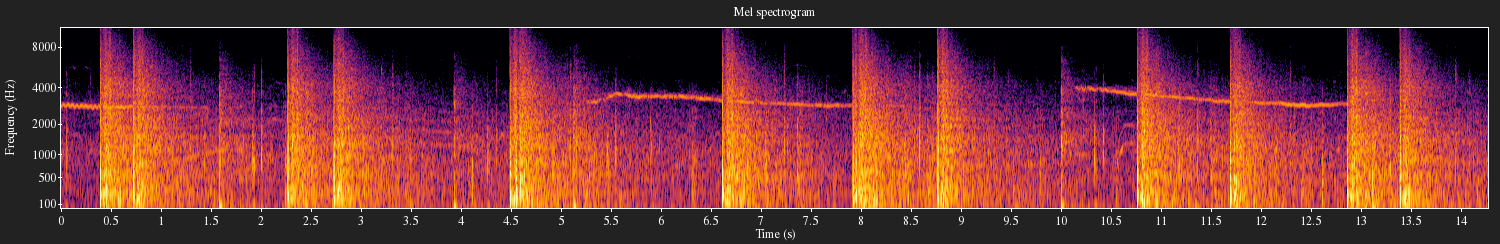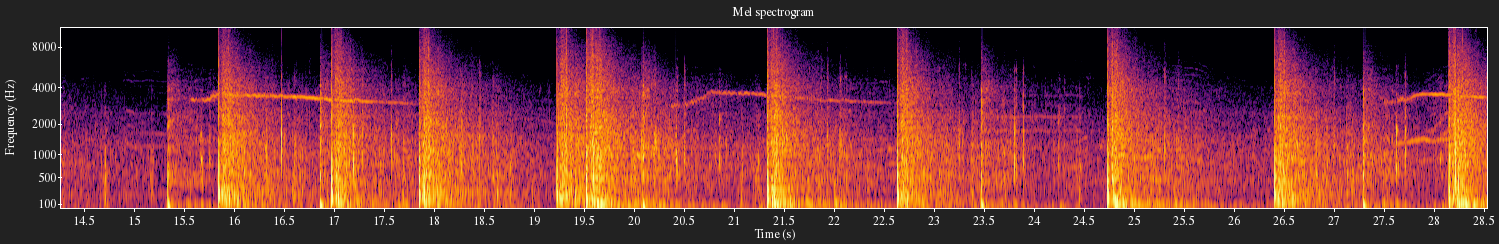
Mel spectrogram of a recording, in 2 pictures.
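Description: Aerial firework shells bursting in a steady barrage, a sharp bang every second or two, each trailing off in an echo. A thin whistle gliding down in pitch comes back every five seconds or so.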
